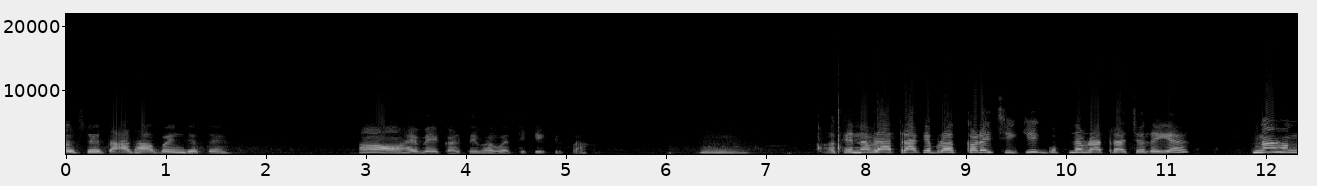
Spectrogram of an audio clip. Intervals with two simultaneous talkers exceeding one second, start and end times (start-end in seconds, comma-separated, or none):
none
